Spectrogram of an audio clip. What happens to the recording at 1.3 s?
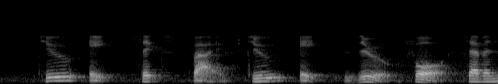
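Nothing goes wrong at 1.3 s; the speech carries on intact through that moment, with only the narrowband call-path sound, nothing above 4 kHz, that fits a G.711 mu-law codec running normally.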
